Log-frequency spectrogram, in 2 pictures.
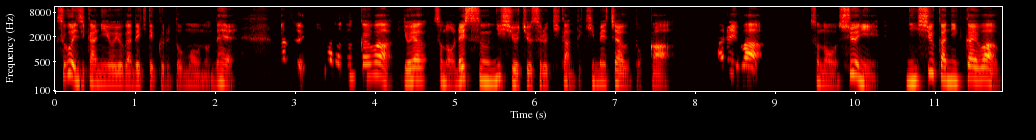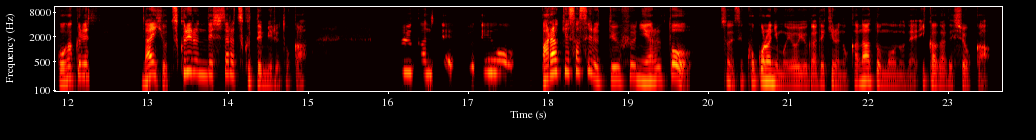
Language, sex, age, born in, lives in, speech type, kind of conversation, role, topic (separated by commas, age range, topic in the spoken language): Japanese, male, 20-24, Japan, Japan, conversation, advice, advisor, 予定を詰めすぎてキャンセルや遅刻が増えている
